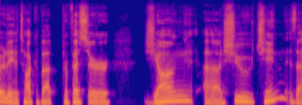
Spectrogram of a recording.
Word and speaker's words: Jiang Xueqin: to talk about Professor Jiang Xueqin. Is that how you pronounce his name? I believe. Yeah, Xueqin would be. I'm not sure about the tones, but it would be Jiang Xueqin.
